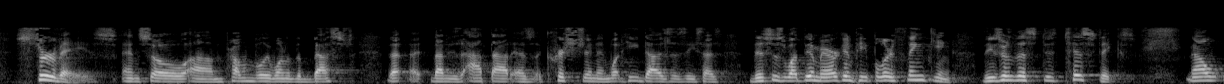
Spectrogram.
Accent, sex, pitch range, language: American, male, 135-185 Hz, English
